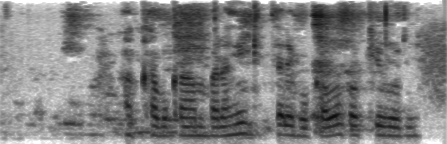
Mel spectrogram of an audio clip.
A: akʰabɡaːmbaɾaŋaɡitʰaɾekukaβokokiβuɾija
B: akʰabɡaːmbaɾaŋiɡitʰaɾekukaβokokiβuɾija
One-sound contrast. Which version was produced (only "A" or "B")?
B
